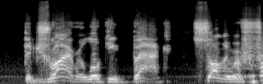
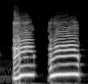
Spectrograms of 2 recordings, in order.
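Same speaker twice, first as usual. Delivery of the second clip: very high, louder beeping whistle; shrill mock train whistle; imitated whistle; 5 dB louder than usual. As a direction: toot like a little engine whistle. Engine whistles at the stations.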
